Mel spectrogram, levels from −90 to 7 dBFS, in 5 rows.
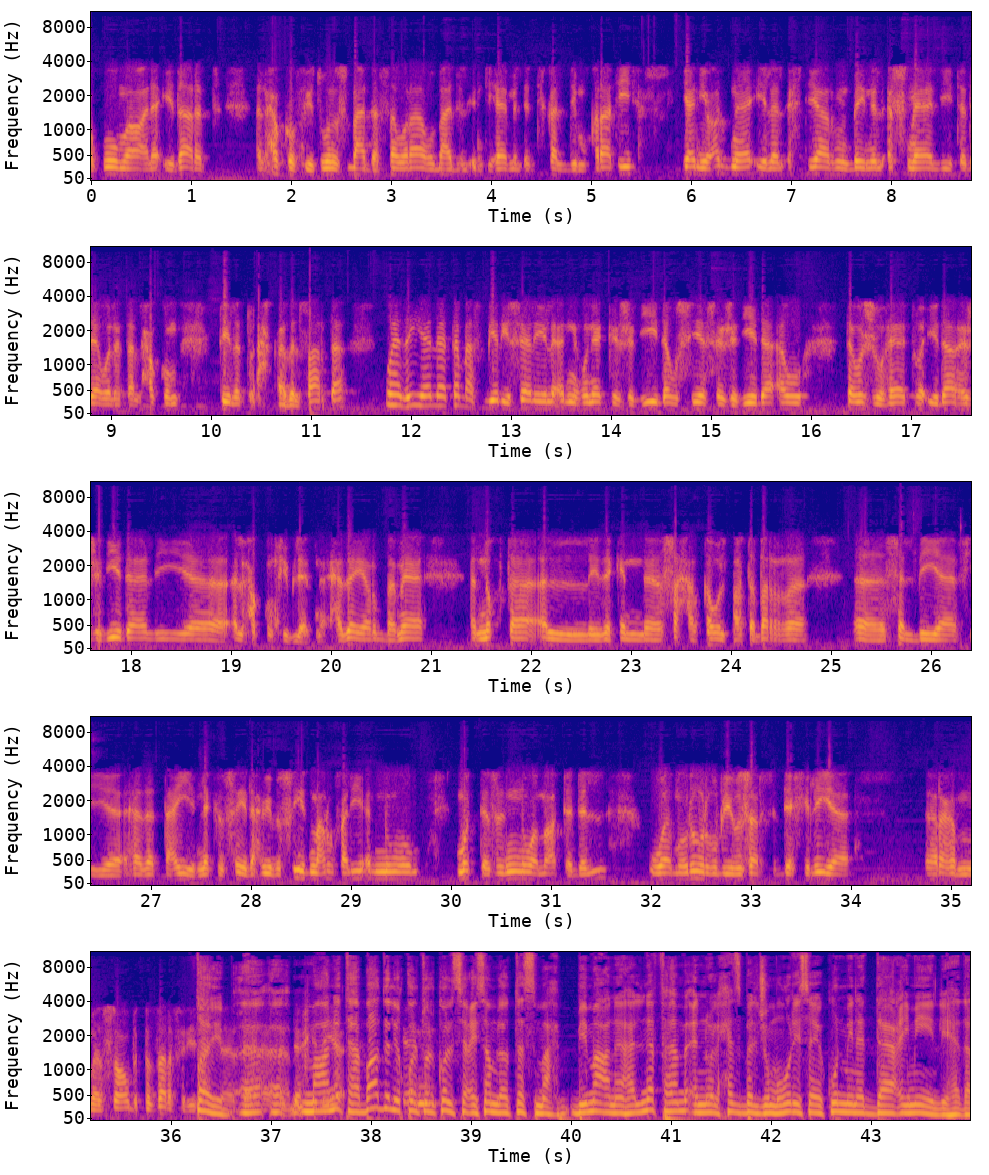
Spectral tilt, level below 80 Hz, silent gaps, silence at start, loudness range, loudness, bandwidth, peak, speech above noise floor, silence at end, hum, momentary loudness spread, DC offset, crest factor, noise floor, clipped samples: -5.5 dB/octave; -44 dBFS; none; 0 s; 3 LU; -19 LUFS; 11 kHz; -6 dBFS; 31 dB; 0 s; none; 6 LU; under 0.1%; 14 dB; -49 dBFS; under 0.1%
